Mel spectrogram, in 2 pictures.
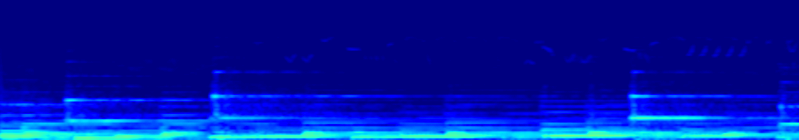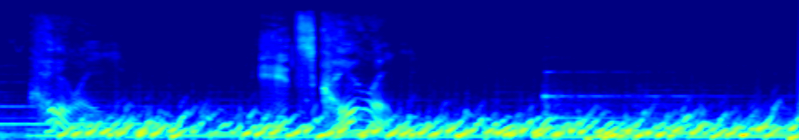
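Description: Steady electronic music tones give way to busy layered voice-like sounds with music continuing, and no animal call stands out.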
